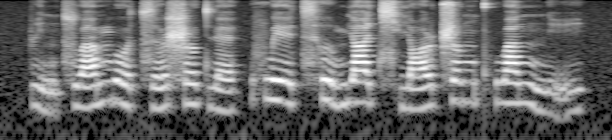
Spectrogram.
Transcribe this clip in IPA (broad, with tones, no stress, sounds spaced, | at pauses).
p ḭ˨˩ n t͡s w ä˧˥ m o˥˩ ʊ̯ t͡s ɹ̩˧˥ ʂ ɤ˥ t̪ ɥ ɛ˨ | f w e˥˧ ɪ̯ t͡sʰ ɹ̩˥˩ m j ä˥ t͡ɕʰ j ɑ˧˥ ʊ̯ ʈ͡ʂ ɤ˥ ŋ pʰ w a˥ n n̪ ḭ˨˩˦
